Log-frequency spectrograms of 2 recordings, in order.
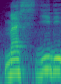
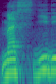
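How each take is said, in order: First: The s sound is released with natural length. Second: The s sound is released with natural length.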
